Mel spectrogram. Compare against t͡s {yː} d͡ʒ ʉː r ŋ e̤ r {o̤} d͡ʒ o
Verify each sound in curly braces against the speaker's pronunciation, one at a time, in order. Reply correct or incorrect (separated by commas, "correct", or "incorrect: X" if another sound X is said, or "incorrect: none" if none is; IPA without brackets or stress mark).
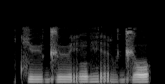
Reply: correct, correct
